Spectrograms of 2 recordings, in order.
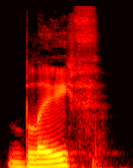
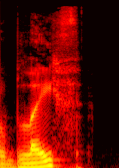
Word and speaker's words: Bladh: Bladh means wolf. It's pronounced Blaith. That DH is a hard TH sound, so Blaith. Kas, C-A-S, means battle. Delem, D-E-L-E-M, means leaf.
